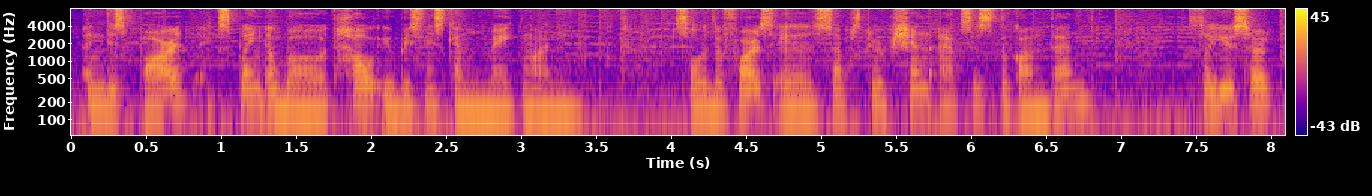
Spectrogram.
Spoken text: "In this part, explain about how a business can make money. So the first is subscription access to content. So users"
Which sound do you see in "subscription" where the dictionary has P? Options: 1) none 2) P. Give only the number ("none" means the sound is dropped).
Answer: 2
